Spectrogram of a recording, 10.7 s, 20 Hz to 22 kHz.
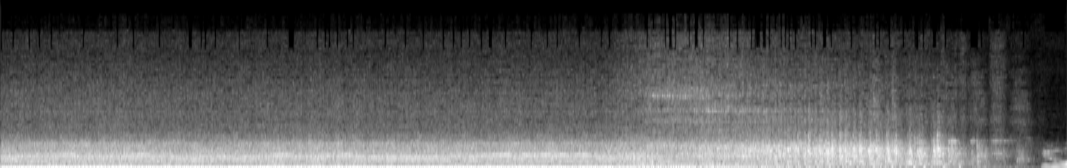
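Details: DR all-terrain brush mower, 17 hp Kawasaki, after carburettor cleaned, no choke: even, steady drone for six seconds with no stumbling or surging, then shuts down and winds off; runs cleanly.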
